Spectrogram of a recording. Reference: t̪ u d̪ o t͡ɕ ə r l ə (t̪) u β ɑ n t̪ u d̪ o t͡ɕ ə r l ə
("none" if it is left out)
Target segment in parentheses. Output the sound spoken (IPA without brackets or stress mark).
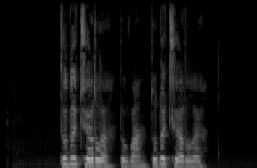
t̪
